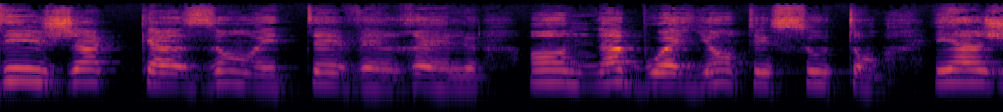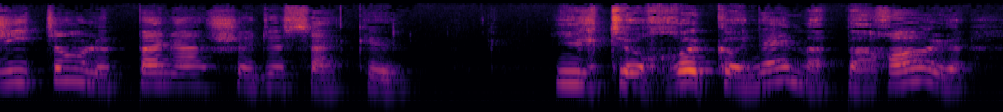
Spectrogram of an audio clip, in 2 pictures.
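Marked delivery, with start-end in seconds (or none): 7.8-9.8 laughing while speaking. A husband speaks to his wife as the dog greets her, laughing while speaking. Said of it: "dit en riant le mari".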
